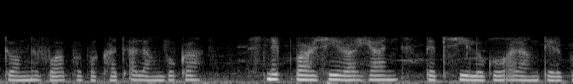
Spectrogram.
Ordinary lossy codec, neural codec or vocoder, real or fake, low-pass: none; none; real; 3.6 kHz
